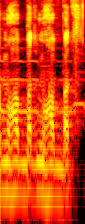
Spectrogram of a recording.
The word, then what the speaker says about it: محبت: زیادہ بولا جاتا ہے محبت، تو میم کے اوپر جو ہے وہ اصل میں زبر ہوتی ہے، میم کے اوپر پیش نہیں ہے۔ اس کے بعد شمع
